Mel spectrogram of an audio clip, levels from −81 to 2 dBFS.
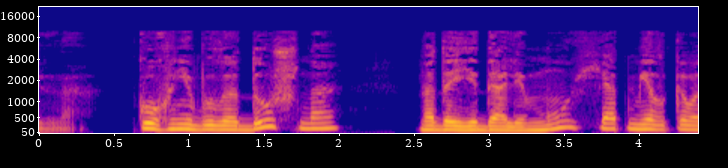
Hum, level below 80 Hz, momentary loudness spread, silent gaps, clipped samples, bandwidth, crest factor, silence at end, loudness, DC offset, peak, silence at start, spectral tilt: none; -54 dBFS; 10 LU; 0.43-0.60 s; under 0.1%; 10 kHz; 16 dB; 0 s; -17 LUFS; under 0.1%; -2 dBFS; 0 s; -7.5 dB/octave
